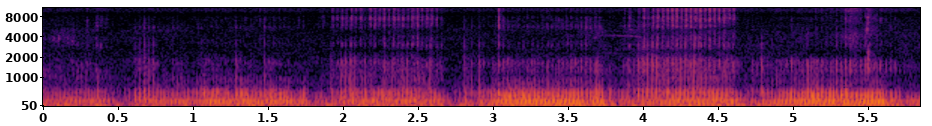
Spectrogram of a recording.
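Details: Poko J, a male Scottish Fold kitten born 15 October 2019, purring like an engine at full throttle; low rattling rumble that swells louder after three seconds, with soft rustling noises.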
